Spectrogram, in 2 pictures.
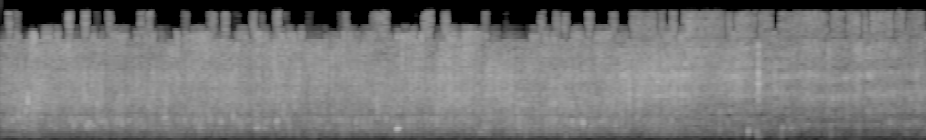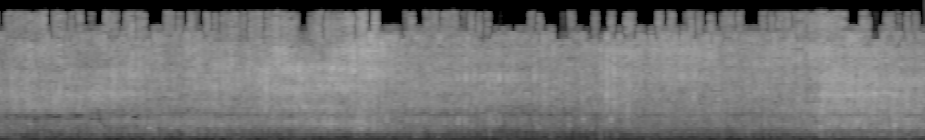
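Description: Fish fry in hot oil with a steady, close, even sizzle and faint crackles throughout, and no talking.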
